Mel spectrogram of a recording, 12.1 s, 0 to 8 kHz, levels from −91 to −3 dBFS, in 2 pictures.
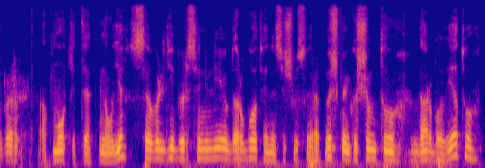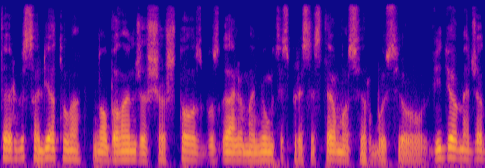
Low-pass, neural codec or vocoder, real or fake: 7.2 kHz; codec, 16 kHz, 4 kbps, X-Codec, WavLM features, trained on Multilingual LibriSpeech; fake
